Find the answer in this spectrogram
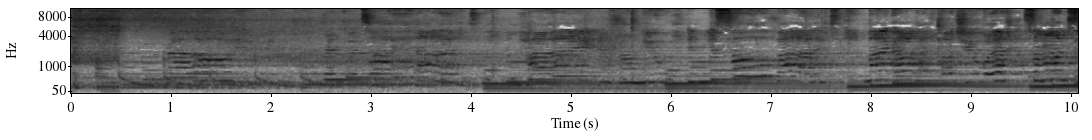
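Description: Pop music with a female voice singing, played through a Kenwood SJ7 mini hi-fi system and its bookshelf speakers; deep sustained bass notes come in about four seconds in and swell louder near the end.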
